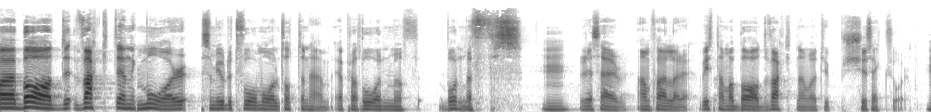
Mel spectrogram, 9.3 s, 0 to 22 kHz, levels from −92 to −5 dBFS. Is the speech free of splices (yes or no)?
no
